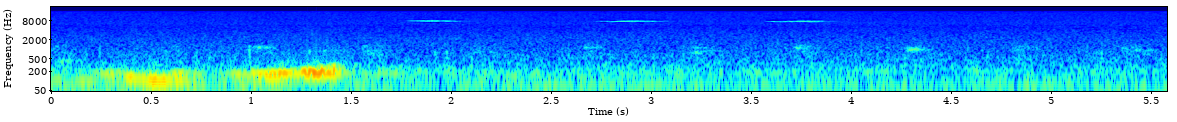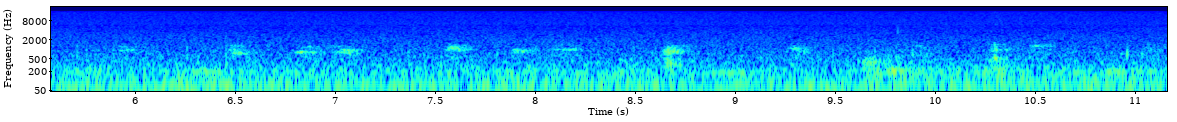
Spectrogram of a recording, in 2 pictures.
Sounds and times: dog 1.6 - 9.4

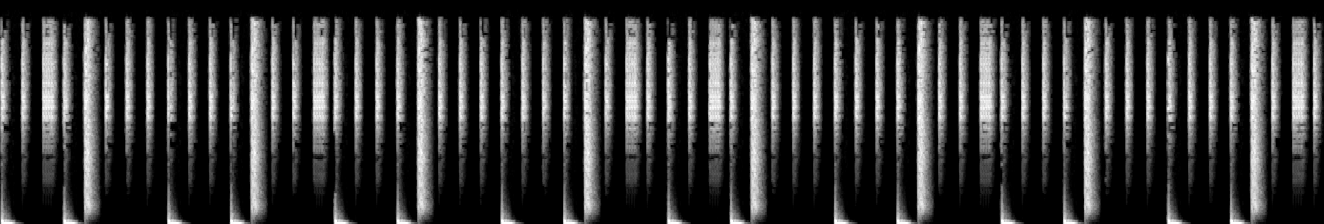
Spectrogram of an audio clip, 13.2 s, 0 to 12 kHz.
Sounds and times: hi hat 0.0 - 13.2
snare 12.5 - 12.7

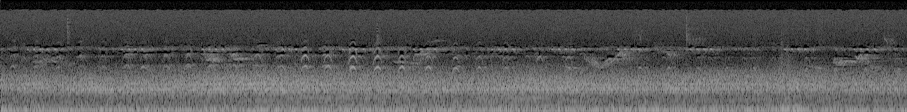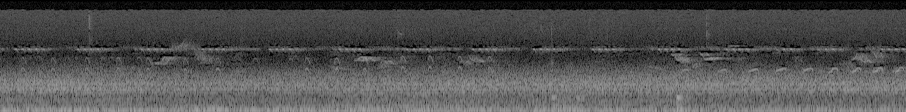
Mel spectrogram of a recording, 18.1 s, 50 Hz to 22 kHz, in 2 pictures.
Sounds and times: crickets 0.1 - 18.1
birds 7.8 - 18.1

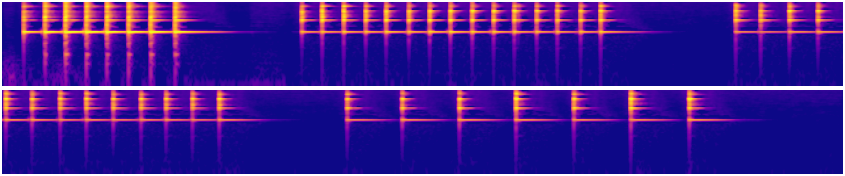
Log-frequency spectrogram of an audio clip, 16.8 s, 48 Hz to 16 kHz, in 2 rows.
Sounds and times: spoon tapping glass 0.2 - 2.3
spoon tapping glass 3.0 - 6.4
spoon tapping glass 7.4 - 11.0
spoon tapping glass 11.9 - 15.7

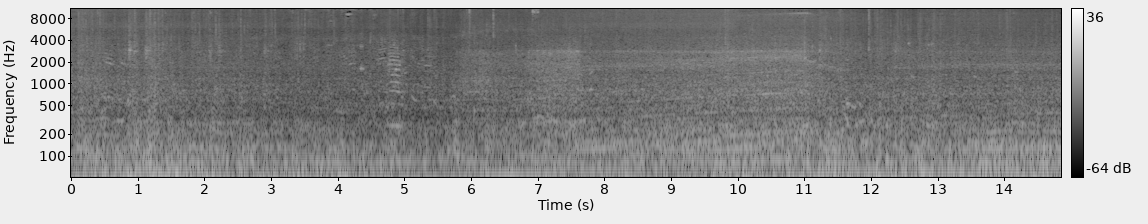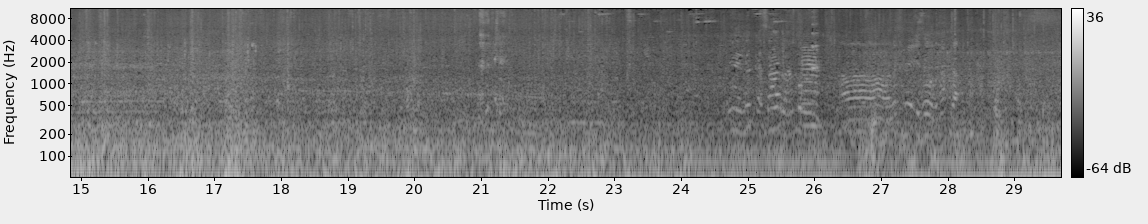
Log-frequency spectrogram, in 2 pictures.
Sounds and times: Bus 0.0 - 29.7

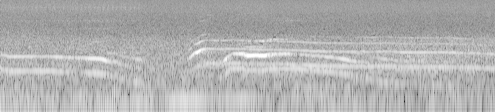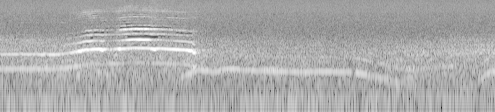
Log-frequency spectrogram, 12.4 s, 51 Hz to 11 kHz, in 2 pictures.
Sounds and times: Two cats arguing, then fighting 0.0 - 11.4

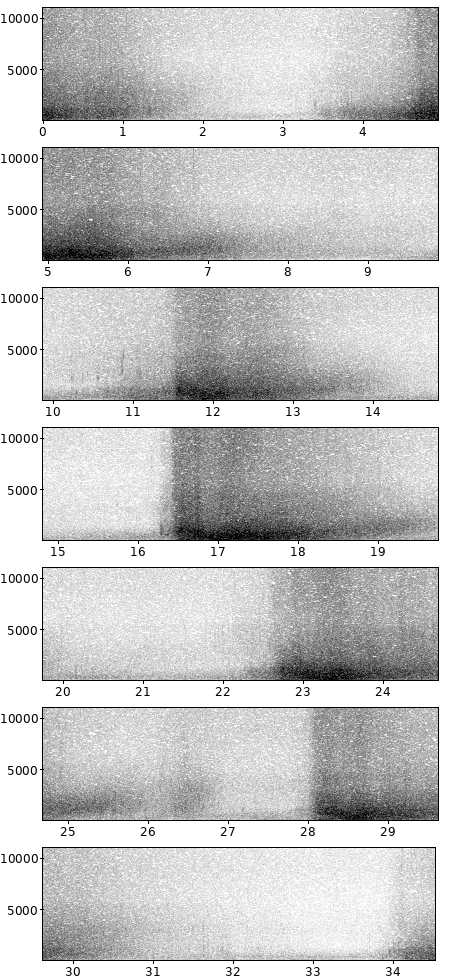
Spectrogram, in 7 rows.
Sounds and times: waves 0.0 - 34.5

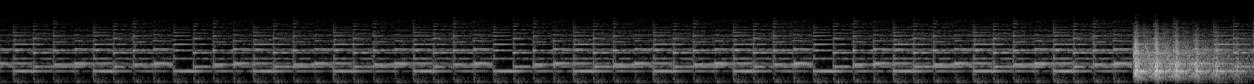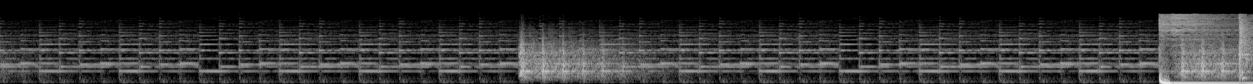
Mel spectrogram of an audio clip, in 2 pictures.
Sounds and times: Melody 17.7 - 20.8
Bass 24.2 - 25.0

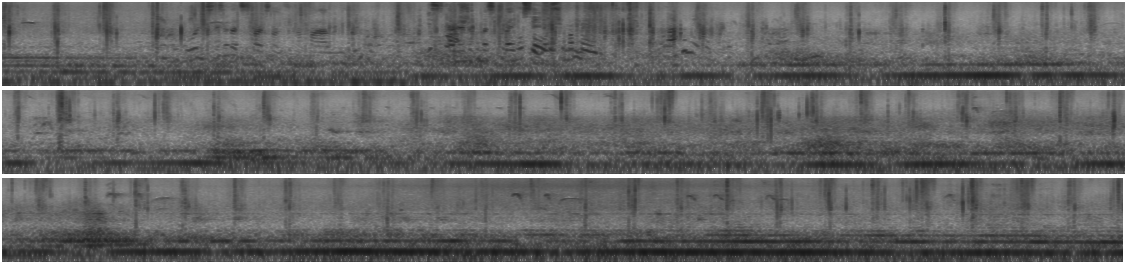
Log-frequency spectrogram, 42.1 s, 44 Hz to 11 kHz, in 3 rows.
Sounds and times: birds on background 0.0 - 42.0
steps in the woods 0.0 - 42.0

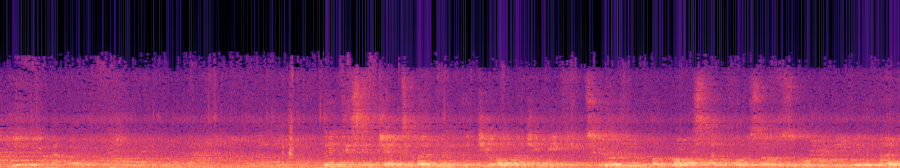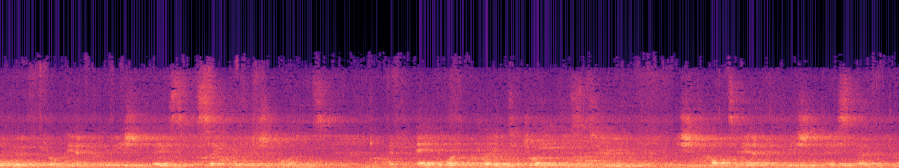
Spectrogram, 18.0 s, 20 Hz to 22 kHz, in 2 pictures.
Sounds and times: people 0.0 - 17.9

